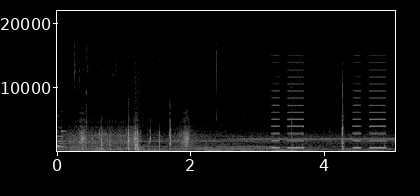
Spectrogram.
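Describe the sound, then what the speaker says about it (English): Electronic beeps sound in a Genshin Impact video game cutscene, two pairs of short, steady tones near the end, preceded by a few soft clicks and taps, fairly quiet overall with no talking. "I love how I have to listen to the beeping before I can skip"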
